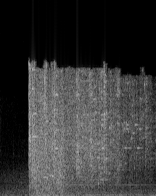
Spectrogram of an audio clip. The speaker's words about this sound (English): She shotguns a guy through a cafe. Poor little croissants got knocked all over.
